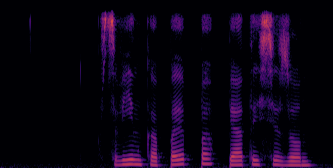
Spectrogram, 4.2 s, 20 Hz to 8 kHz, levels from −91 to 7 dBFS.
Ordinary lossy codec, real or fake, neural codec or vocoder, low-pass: none; real; none; 7.2 kHz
